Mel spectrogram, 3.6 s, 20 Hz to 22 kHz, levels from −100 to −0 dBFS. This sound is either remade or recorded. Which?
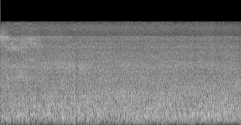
remade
